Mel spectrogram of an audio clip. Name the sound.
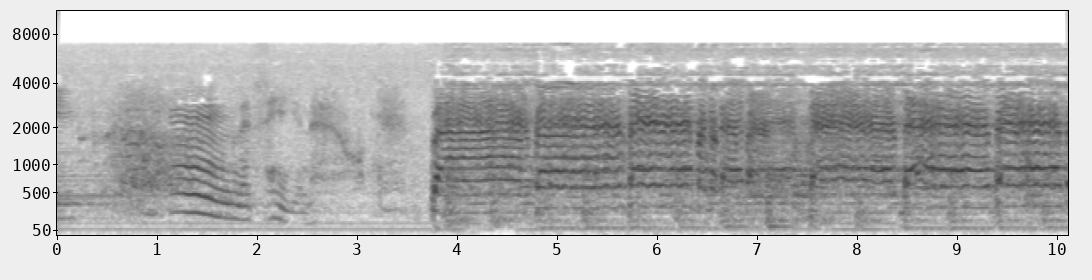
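sheep bleating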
